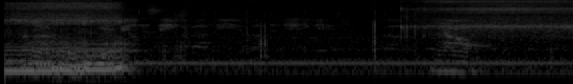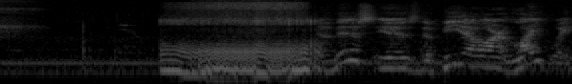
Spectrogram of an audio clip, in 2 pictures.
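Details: Female pug in deep sleep snoring: loud, rough, buzzing snores with a steady hum, separated by quieter breaths.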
